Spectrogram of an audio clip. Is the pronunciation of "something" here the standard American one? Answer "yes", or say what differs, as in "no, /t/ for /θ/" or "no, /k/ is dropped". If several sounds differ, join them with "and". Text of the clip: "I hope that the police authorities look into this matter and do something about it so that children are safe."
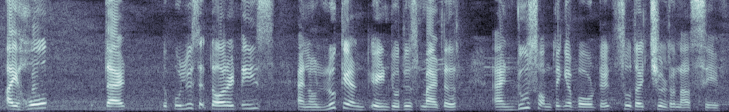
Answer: no, /t/ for /θ/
